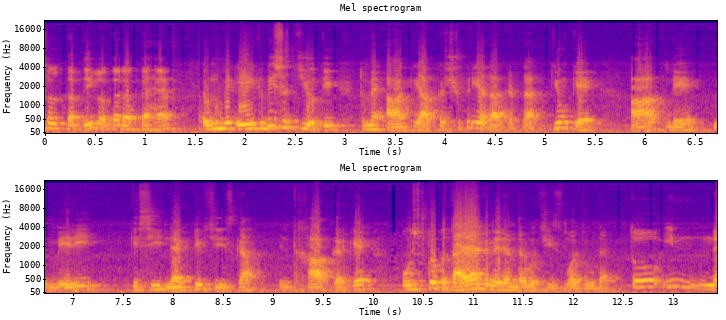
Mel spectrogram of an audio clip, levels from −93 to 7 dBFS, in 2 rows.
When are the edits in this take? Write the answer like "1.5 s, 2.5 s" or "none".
1.4 s, 12.4 s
